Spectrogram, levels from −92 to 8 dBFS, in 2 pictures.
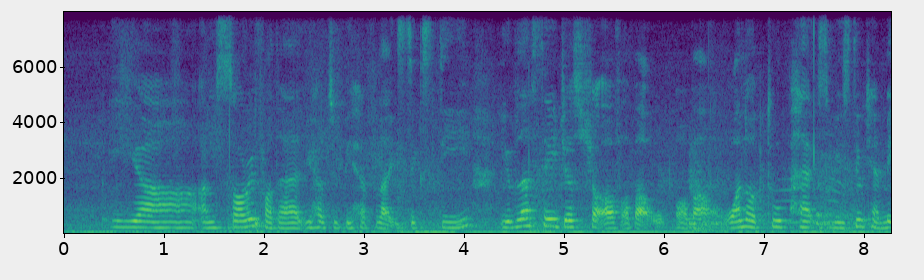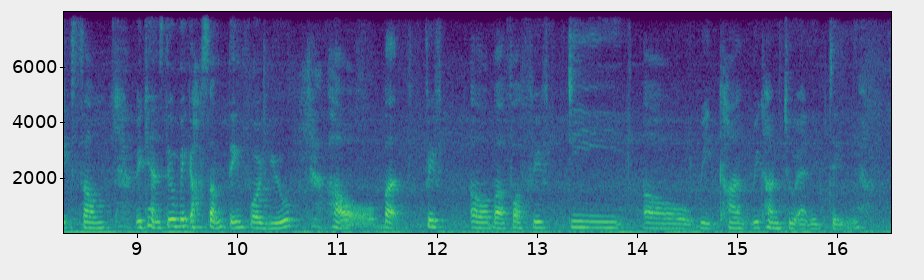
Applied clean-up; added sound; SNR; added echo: none; none; none; none.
